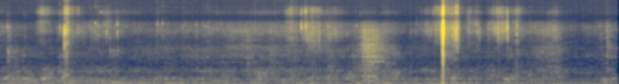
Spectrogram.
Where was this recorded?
in an elevator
